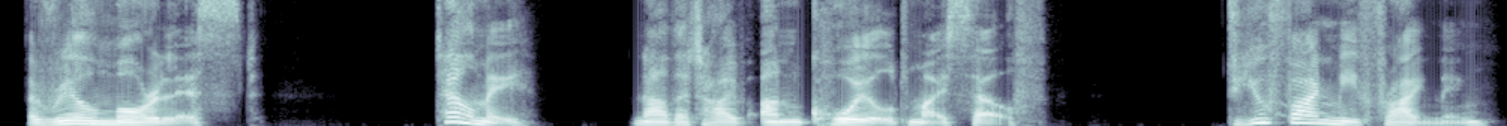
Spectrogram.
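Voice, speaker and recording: Game casting: worldly negotiator woman, low register, dry close recording, polished, coolly ironic, politely menacing. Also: no echo, full character voice. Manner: polished, measured, wryly courteous. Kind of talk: video game character dialogue.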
